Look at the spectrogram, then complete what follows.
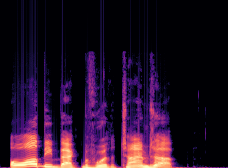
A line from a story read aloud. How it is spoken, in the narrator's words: Jack laughed and said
